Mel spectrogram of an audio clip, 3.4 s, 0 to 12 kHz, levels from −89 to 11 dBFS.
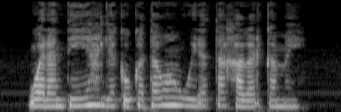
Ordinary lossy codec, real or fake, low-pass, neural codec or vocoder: Opus, 64 kbps; fake; 10.8 kHz; vocoder, 24 kHz, 100 mel bands, Vocos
